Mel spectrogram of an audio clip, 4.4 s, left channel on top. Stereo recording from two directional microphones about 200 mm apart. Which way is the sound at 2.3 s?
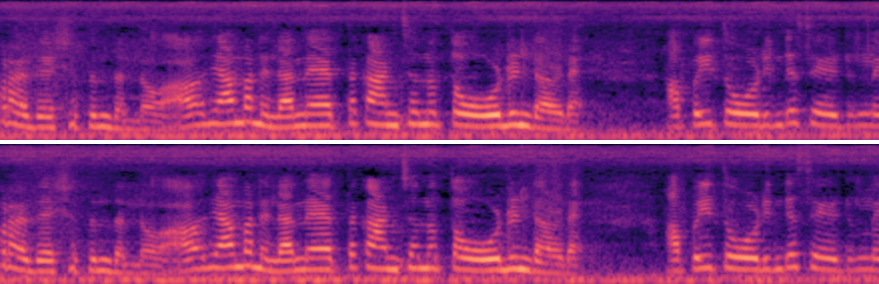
65° right (ahead or behind).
